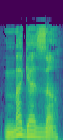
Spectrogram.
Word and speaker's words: magasin: Le magasin. Okay, remember you've got only one S between two vowels. Then you get the sound Z, alright?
